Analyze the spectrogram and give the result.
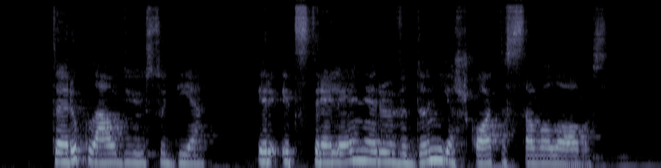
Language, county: Lithuanian, Utena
